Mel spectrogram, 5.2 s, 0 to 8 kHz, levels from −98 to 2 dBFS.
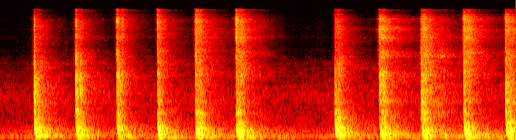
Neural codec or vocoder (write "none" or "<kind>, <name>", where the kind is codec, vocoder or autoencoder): codec, DAC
